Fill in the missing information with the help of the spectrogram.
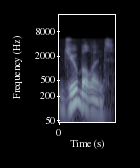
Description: Prononciation du mot jubilant en anglais (fichier audio)
Prononciation du mot : jubilant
